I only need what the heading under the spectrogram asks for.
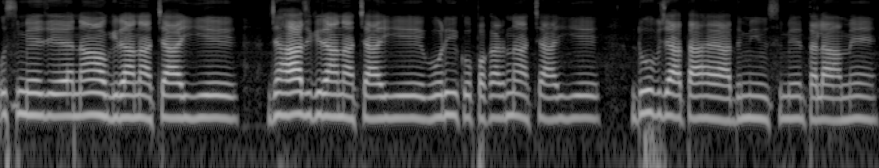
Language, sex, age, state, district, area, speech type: Urdu, female, 60+, Bihar, Darbhanga, rural, spontaneous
